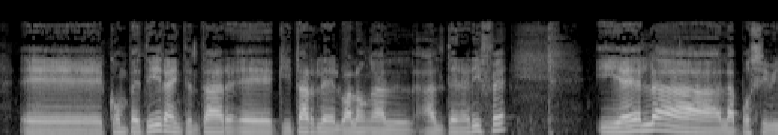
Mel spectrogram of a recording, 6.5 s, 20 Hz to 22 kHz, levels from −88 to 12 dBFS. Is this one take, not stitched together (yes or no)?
yes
